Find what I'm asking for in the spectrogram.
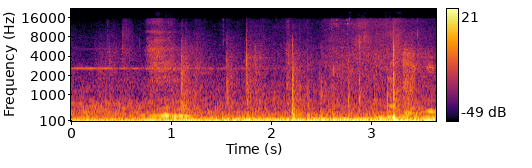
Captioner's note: woman chuckles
